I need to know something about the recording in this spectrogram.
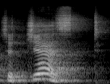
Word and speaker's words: suggest: Thì khi các bạn nói thành chữ là just, chứ không được là guess hoặc là guess gì các bạn nha. Just, đó, nên nói cả chữ là suggest.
